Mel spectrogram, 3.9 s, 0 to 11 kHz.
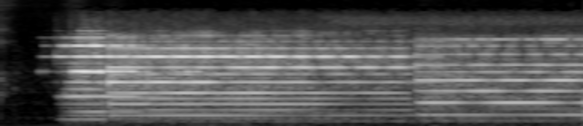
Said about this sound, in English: Now here's my favorite version of Simon's theme, the one from Super Castlevania 4.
